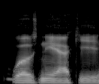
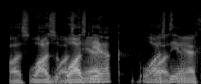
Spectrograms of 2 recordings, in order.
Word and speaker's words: Wozniak: And so I think if somebody were to come knocking, and Steve Wozniacki, if that's the right way to say is Wozniak. Thank you. I got him confused with the tennis player.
